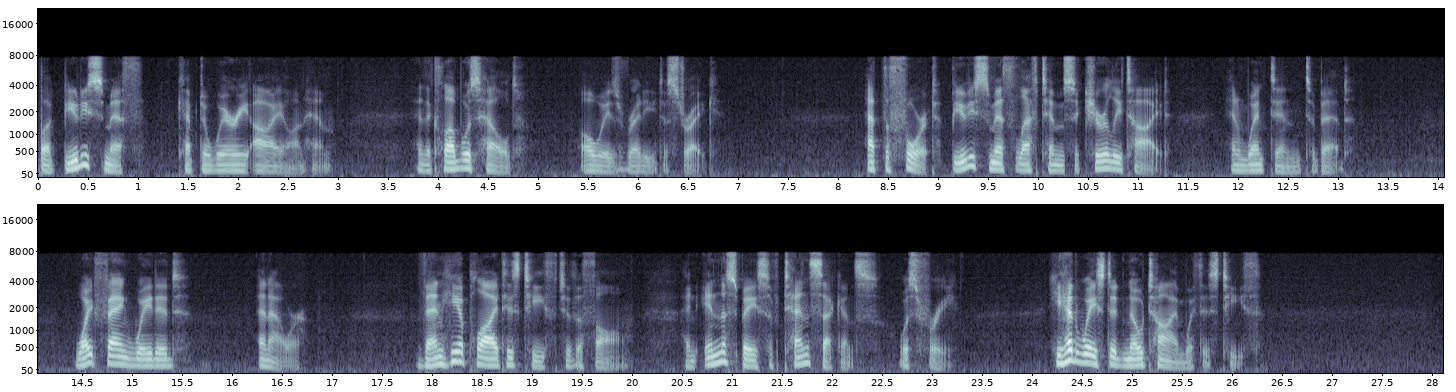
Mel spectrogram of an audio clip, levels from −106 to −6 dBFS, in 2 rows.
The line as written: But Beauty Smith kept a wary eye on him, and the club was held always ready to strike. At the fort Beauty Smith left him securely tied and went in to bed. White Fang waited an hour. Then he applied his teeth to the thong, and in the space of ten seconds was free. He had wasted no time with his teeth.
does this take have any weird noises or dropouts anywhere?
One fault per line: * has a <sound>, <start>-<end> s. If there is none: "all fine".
all fine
